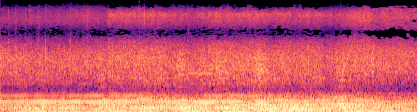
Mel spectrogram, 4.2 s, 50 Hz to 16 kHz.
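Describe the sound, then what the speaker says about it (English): Heavy rain from Typhoon Mekhala making landfall in Fujian, China, a dense, steady roar of downpour drumming on surfaces at close range with no break, with a low rumble beneath and no voices. "On August 11, 2020, Typhoon Mekhala made landfall in China's Fujian."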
